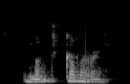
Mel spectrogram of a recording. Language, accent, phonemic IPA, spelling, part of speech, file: English, Southern England, /məntˈɡʌm(ə)ɹi/, Montgomery, proper noun, LL-Q1860 (eng)-Montgomery.wav
- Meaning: 1. A surname from Old French 2. Bernard Montgomery (Monty), a British army officer 3. A male given name transferred from the surname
